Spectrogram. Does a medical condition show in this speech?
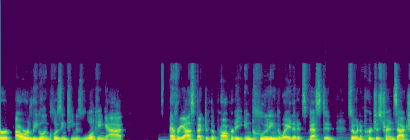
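No.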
